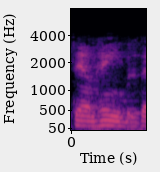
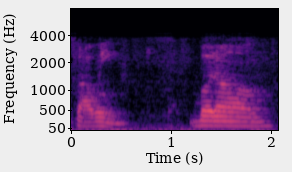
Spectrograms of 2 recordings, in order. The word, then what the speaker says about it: Samhain: This is, it's not it's spelled S A M H A I N. Some people say Samhain, but it's actually Samhain. But um, Samhain is one.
